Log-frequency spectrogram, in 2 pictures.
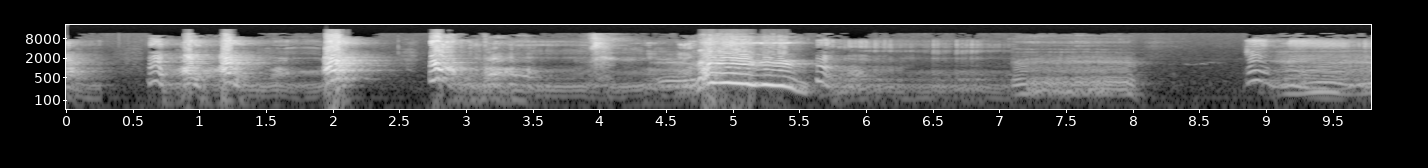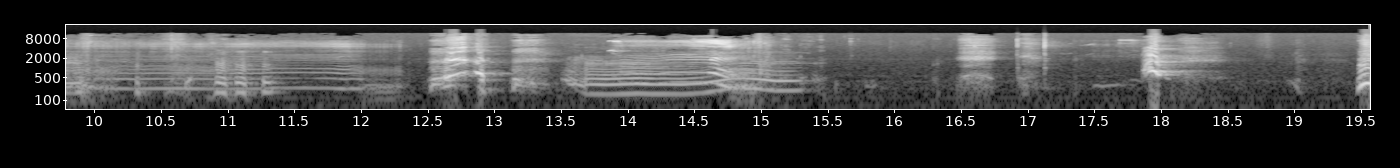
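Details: An 11-week-old Great Dane puppy throwing a temper tantrum after being made to get on the couch by himself, with loud yelping barks, drawn-out rising and falling whines and growly howls, in irregular bursts separated by short pauses.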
